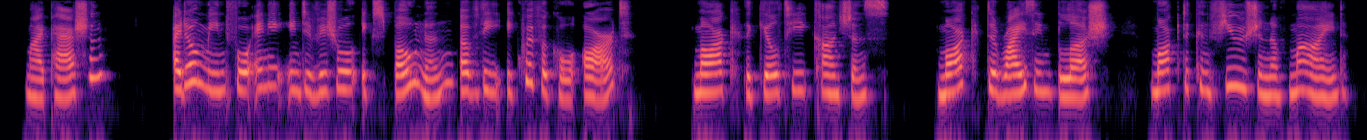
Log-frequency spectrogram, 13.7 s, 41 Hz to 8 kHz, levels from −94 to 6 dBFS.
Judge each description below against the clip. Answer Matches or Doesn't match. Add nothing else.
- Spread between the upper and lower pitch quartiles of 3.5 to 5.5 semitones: Doesn't match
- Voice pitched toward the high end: Matches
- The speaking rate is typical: Doesn't match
